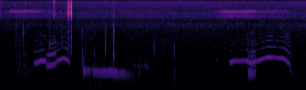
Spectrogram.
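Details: A cat snores in its sleep, giving wavering whistled tones with a low droning hum between breaths, two clear breath sounds in a few seconds.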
